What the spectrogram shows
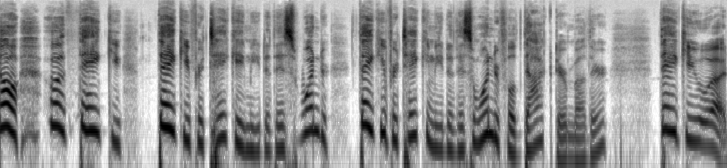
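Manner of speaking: put-on very high, swooping, sing-song babyish voice. Imitating the voice a parent does for a baby, put-on sweet baby voice. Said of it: "Laura's voice for Jack is more like".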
